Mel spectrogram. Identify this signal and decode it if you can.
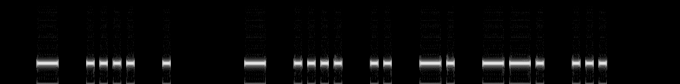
Morse code, heard as a keyed tone, about 18 wpm, spaced as for 15 wpm, 1000 Hz. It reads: THE THINGS
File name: qotdfiles / 15wpm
